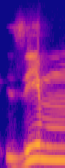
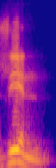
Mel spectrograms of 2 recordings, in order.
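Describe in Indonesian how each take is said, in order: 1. Suku kata ini berakhir dengan bunyi m. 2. Suku kata ini berakhir dengan bunyi n. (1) "tapi zim" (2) "bukan zin"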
